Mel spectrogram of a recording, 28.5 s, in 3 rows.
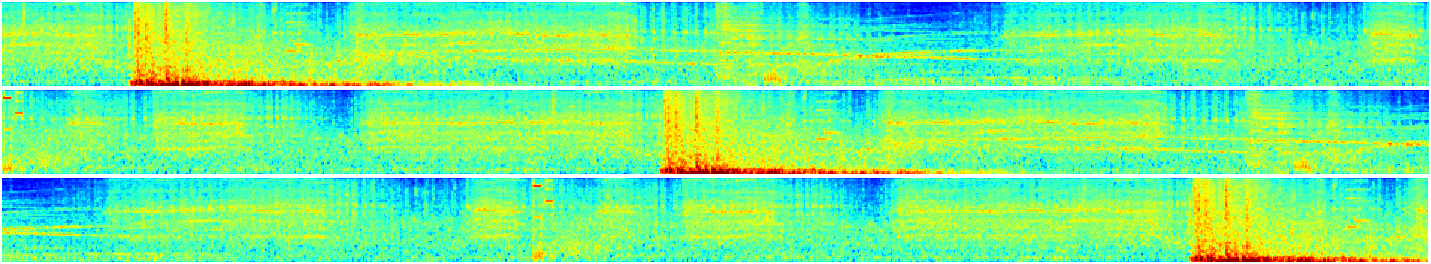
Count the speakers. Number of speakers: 0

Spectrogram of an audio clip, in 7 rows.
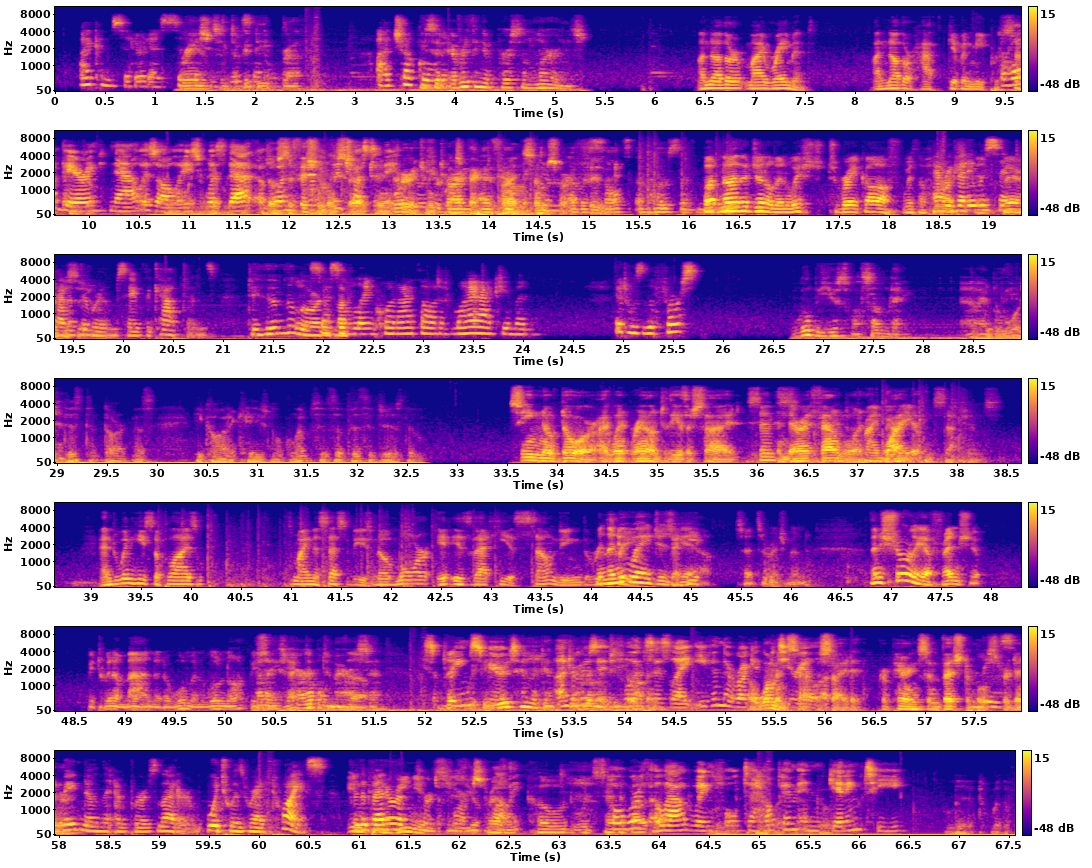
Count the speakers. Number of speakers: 9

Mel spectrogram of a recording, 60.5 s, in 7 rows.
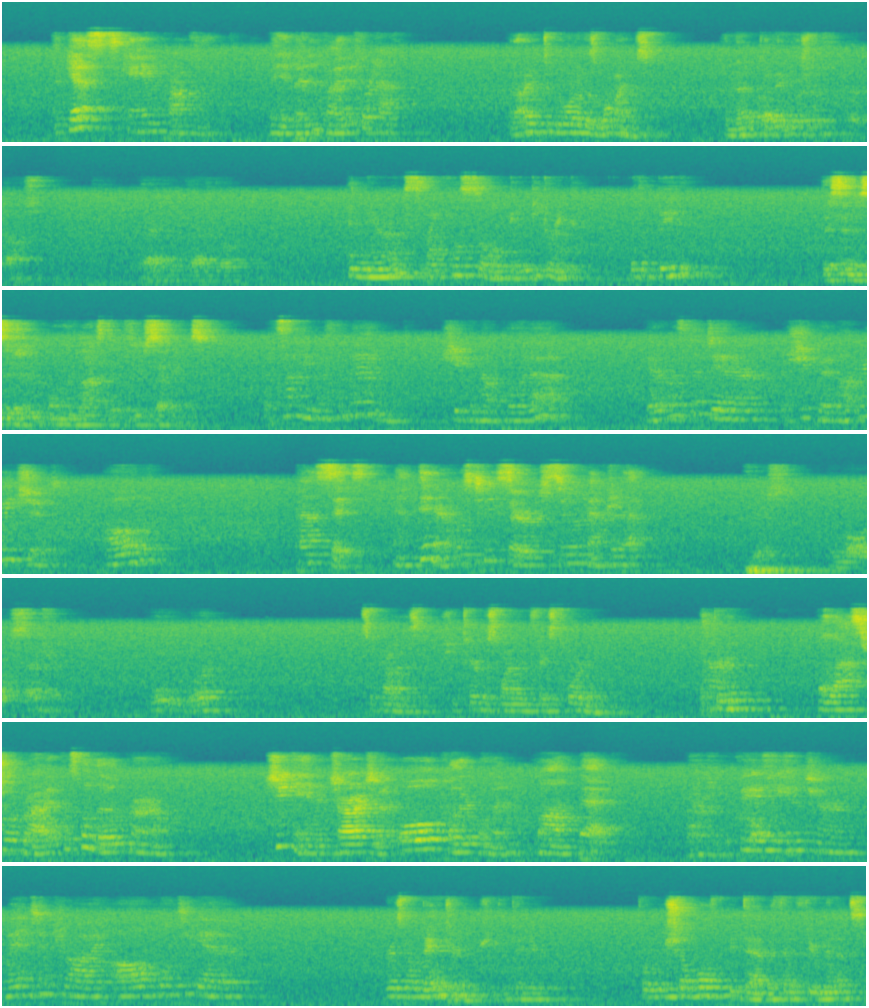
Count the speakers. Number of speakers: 6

